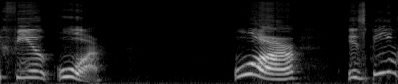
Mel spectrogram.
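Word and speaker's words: Uhr: how many v feel or or is being said this way because the u almost always makes an u sound in german the h does not change the sound it just makes it longer and the r is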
